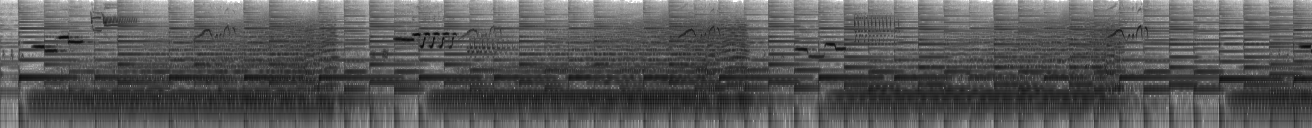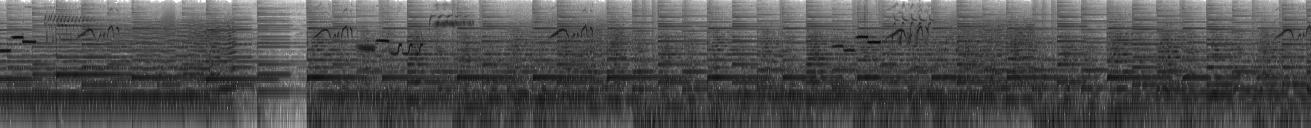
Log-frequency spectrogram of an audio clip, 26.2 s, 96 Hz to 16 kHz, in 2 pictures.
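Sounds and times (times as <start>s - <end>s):
epic 432 Hz music: 0.2s - 26.2s.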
